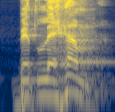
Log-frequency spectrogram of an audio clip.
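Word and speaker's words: בית לחם: Betlehem.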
